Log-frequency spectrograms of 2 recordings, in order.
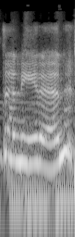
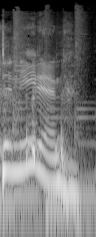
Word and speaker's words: Dunedin: I should have asked you how to pronounce that. How do you say that? – It's Dunedin. – Dunedin. There you go.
